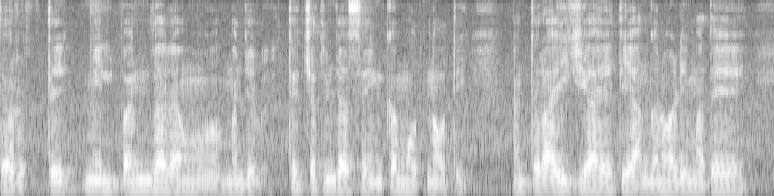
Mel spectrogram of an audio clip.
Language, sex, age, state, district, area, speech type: Marathi, male, 30-45, Maharashtra, Yavatmal, rural, spontaneous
